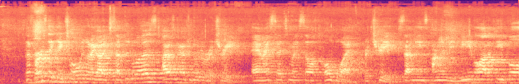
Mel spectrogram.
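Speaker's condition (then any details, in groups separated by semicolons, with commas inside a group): No condition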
